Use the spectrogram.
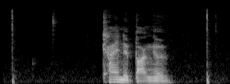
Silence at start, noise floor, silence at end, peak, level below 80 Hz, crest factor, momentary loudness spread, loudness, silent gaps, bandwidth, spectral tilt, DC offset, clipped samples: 0.1 s; -51 dBFS; 0.2 s; -2 dBFS; -48 dBFS; 22 dB; 20 LU; -21 LUFS; none; 14.5 kHz; -5.5 dB/octave; under 0.1%; under 0.1%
